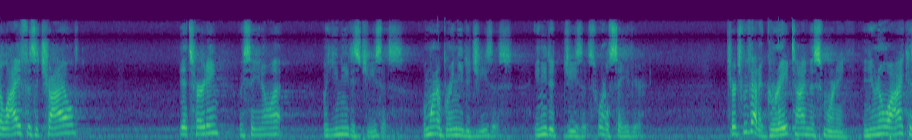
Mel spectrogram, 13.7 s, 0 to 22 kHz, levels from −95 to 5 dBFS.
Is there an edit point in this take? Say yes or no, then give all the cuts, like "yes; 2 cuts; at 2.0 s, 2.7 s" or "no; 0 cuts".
yes; 3 cuts; at 2.7 s, 8.3 s, 9.1 s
